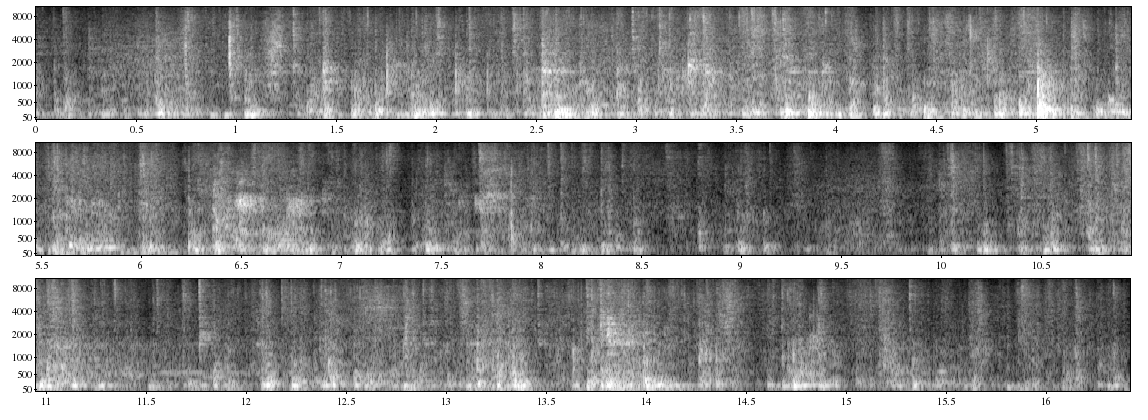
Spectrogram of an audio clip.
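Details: Border Collie puppies indoors in a small room, giving soft, brief whimpers that come and go among steady scuffling, pattering paws and clatter, with a few louder bursts near the middle.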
